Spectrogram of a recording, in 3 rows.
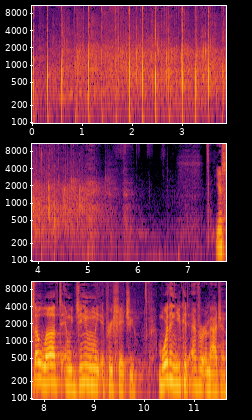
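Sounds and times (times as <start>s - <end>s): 
audience clapping in steady rhythmic unison: 0.0s - 6.0s
speech: 7.6s - 11.6s.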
